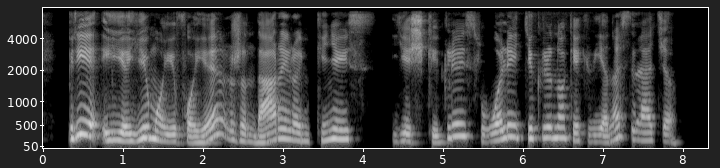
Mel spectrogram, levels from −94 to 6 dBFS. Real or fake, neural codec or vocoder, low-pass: fake; vocoder, 44.1 kHz, 128 mel bands every 256 samples, BigVGAN v2; 7.2 kHz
